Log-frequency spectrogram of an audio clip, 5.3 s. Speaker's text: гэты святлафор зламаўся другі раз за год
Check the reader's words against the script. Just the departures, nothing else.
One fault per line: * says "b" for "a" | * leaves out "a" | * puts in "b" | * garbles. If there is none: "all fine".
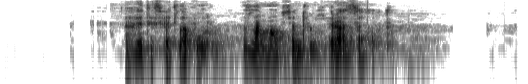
all fine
